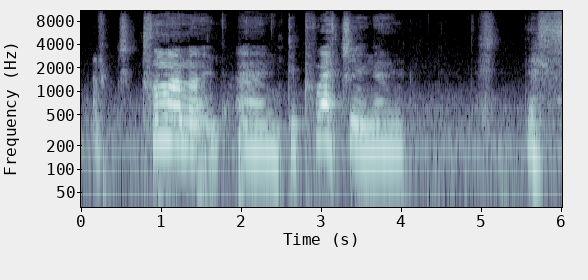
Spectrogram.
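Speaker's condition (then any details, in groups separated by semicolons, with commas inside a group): Cerebral palsy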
